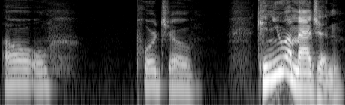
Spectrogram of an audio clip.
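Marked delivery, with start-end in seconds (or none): 0.0-2.6 sarcastic pity. Pretend.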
